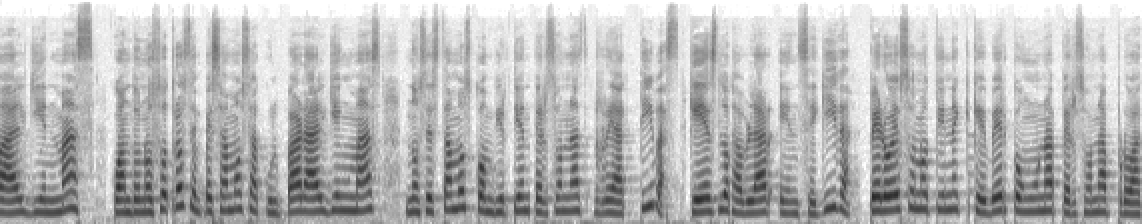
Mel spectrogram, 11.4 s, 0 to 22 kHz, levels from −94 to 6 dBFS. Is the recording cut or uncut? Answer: cut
